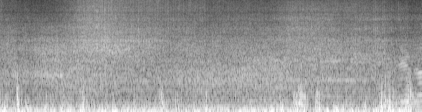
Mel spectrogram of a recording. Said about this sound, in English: You hear the sound of wind.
